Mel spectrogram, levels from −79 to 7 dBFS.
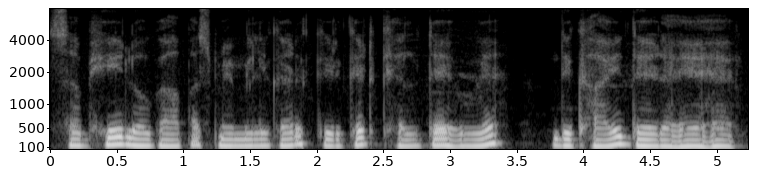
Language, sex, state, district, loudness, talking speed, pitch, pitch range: Hindi, male, Jharkhand, Ranchi, -15 LUFS, 135 wpm, 130 Hz, 125-140 Hz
